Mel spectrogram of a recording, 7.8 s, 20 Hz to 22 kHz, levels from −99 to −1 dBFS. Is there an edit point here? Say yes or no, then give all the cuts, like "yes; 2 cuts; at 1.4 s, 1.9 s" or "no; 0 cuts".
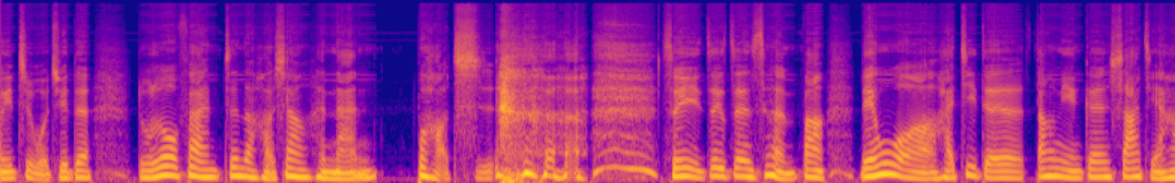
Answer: no; 0 cuts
